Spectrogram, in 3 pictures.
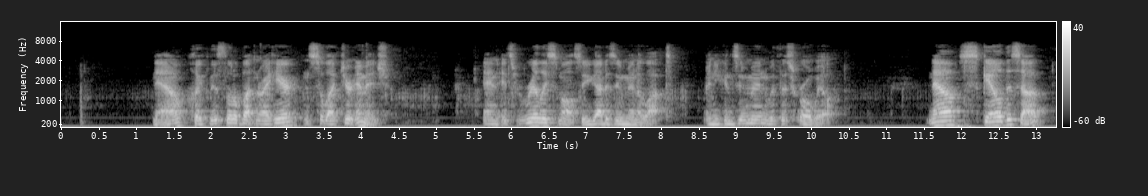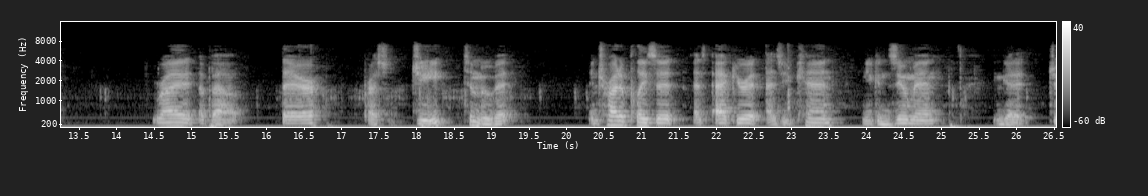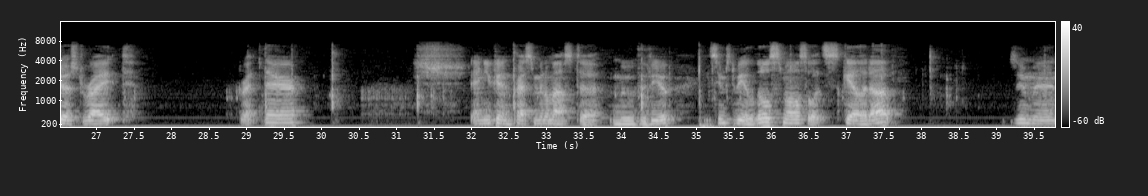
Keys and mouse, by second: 2.8 click, 2.9-4.4 drag, 4.4-5.7 middle drag, 5.9 middle click, 6.1-12.0 middle drag, 12.0 s, 12.6-13.7 middle drag, 18.2 g, 25.2 g, 29.6-31.7 middle drag, 32.6 middle click, 34.4 middle click, 35.1 s, 37.6-38.1 drag.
